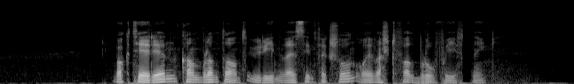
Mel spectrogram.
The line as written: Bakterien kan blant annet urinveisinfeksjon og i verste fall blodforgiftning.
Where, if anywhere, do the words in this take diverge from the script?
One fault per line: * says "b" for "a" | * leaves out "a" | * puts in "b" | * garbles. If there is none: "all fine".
all fine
